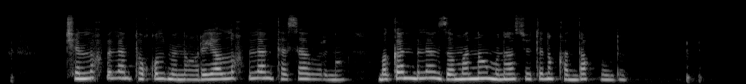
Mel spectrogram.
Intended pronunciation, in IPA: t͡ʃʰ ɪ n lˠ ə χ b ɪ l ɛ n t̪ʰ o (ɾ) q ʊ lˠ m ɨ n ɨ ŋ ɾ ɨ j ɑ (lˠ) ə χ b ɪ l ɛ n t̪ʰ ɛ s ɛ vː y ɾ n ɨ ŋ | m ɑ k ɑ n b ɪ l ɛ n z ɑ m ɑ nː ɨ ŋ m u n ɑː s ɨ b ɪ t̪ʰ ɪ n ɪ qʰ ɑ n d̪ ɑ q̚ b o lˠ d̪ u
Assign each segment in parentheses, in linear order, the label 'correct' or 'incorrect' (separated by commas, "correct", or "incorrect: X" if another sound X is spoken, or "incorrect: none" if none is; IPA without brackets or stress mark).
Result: incorrect: none, incorrect: lˠː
